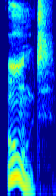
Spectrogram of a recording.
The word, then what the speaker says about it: und: cheers buddy appreciate it in German und pronounced int means and I learn something new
